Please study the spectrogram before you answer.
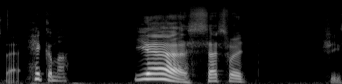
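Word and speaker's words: jicama: j i c ma a how would you pronounce that hikma yes that's what she said what about jaama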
